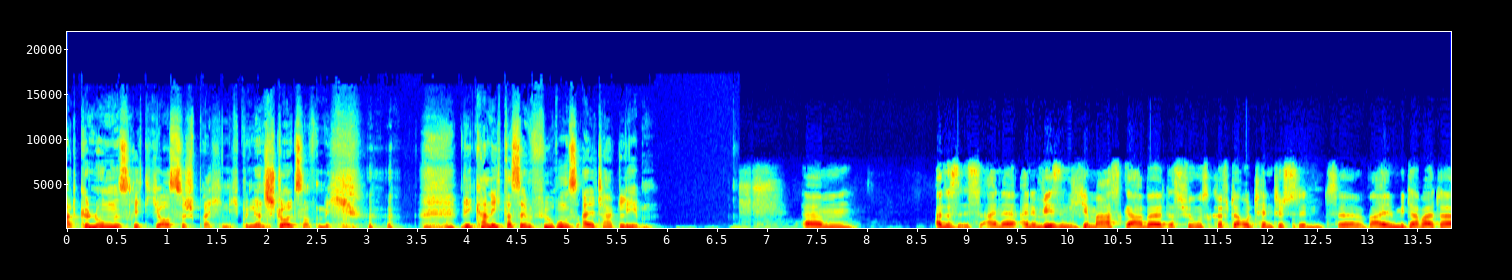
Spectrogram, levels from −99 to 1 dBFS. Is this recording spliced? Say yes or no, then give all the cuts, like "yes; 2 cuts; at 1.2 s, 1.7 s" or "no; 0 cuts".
no; 0 cuts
